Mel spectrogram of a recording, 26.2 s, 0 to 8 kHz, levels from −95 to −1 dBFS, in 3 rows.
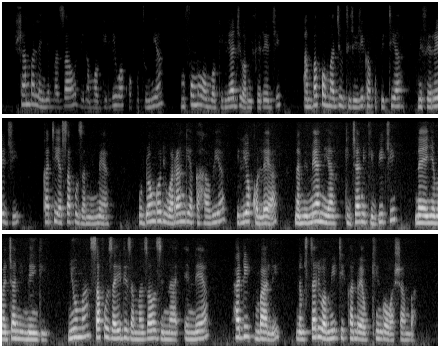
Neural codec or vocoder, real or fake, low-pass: none; real; 7.2 kHz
